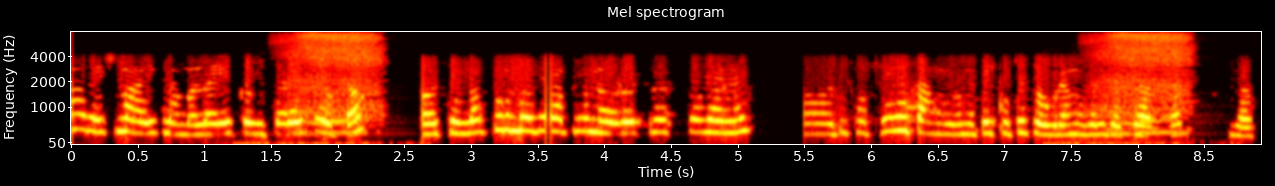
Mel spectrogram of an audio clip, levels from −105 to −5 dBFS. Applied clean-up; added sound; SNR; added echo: classical method spectral subtraction.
